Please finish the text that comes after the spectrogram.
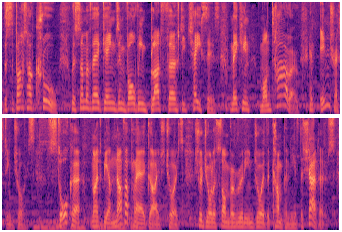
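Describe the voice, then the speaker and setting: A man's voice: mid-range voice, expressive, moderate pace, few pauses. A man hosting a scripted guide, narrating in a theatrical, playful way with wry asides. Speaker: host of a roleplaying lore guide series. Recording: music behind the voice. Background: background music.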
